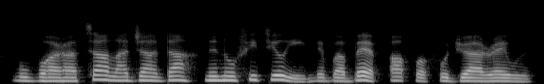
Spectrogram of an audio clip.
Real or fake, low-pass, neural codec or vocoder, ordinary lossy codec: fake; 7.2 kHz; codec, 16 kHz, 0.2 kbps, FocalCodec; none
